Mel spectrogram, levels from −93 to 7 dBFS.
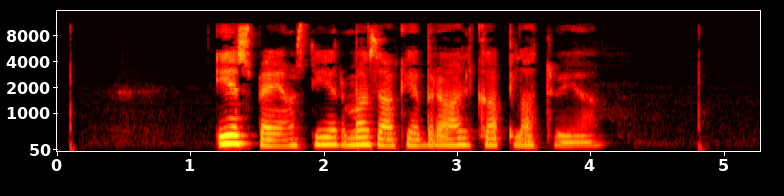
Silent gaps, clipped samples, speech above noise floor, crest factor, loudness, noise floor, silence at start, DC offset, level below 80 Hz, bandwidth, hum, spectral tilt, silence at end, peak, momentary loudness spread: none; under 0.1%; 50 dB; 22 dB; -25 LUFS; -75 dBFS; 1.2 s; under 0.1%; -70 dBFS; 11.5 kHz; none; -4 dB/octave; 1.2 s; -4 dBFS; 16 LU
